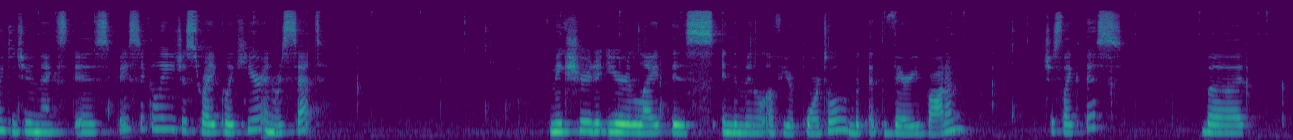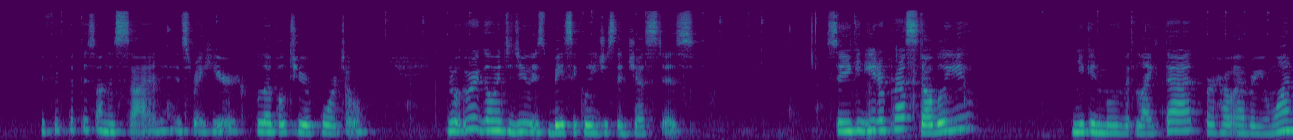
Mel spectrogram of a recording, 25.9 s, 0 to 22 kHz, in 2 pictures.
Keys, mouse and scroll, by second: 0.2 alt+click, 0.6 alt+right click, 1.0 alt+middle click, 3.0 right click, 3.0 click, 3.6 alt+click, 4.3 alt+right click, 4.9 alt+middle click, 5.2 alt+right click, 5.8 alt+click, 6.3 alt+middle click, 7.0 alt+click, 10.0 alt+middle click, 10.3 alt+middle click, 11.2-12.5 alt+drag, 13.3 click, 14.5 alt+middle click, 14.8 alt+right click, 17.6 alt+click, 18.7 click, 19.8 right click, 21.5 alt+right click, 21.8 w, 23.2 click, 24.0 right click, 24.5 alt+middle click, 24.9 click.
